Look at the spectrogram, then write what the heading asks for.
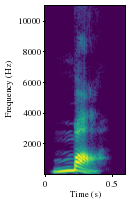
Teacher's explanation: And the 4th tone is the angry boss, ma. Sharp and falling like you're scolding someone. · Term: falling tone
